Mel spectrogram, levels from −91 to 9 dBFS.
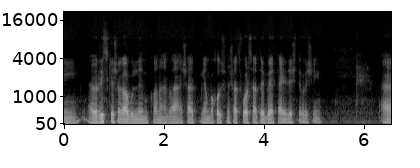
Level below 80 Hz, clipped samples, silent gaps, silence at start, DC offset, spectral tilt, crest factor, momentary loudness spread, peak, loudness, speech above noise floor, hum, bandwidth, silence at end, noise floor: -60 dBFS; under 0.1%; none; 0 s; under 0.1%; -8.5 dB/octave; 20 dB; 10 LU; -12 dBFS; -33 LUFS; 28 dB; none; 19 kHz; 0 s; -60 dBFS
